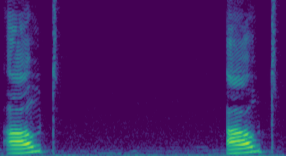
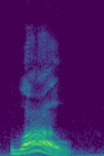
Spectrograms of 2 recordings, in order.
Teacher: Glides from back unrounded towards the central rounded. Back unrounded because a is back vowel.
